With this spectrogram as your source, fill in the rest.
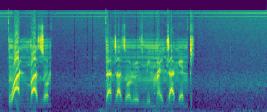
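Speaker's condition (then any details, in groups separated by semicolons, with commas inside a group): Laryngectomy for larynx cancer; cannot speak naturally, uses artificial larynx under chin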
